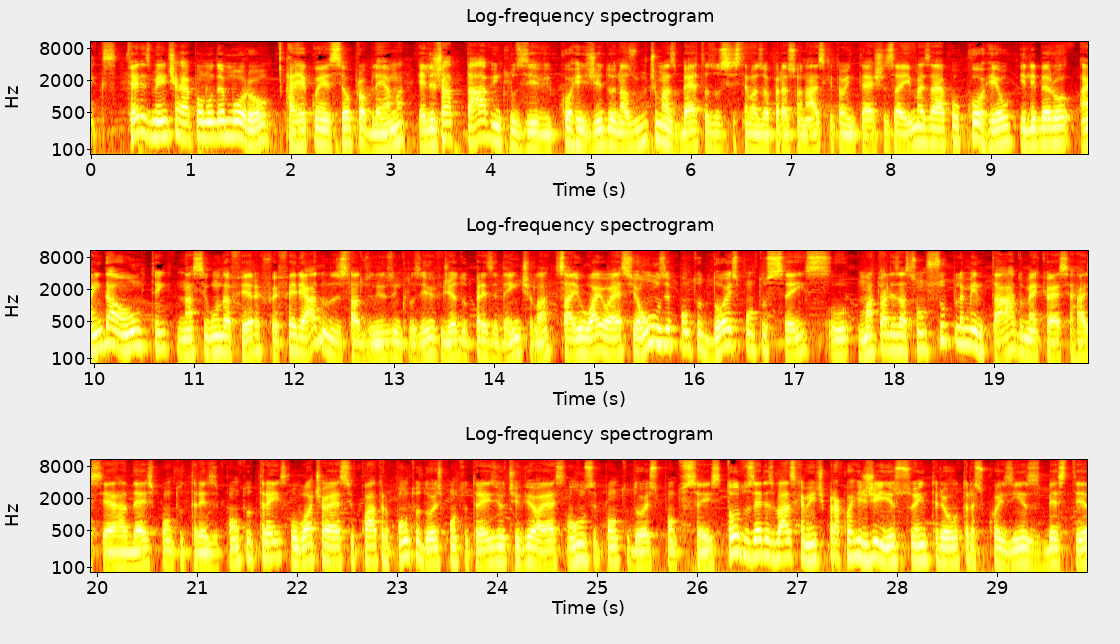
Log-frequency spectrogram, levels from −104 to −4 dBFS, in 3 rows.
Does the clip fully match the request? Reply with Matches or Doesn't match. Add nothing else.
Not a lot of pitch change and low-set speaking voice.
Doesn't match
